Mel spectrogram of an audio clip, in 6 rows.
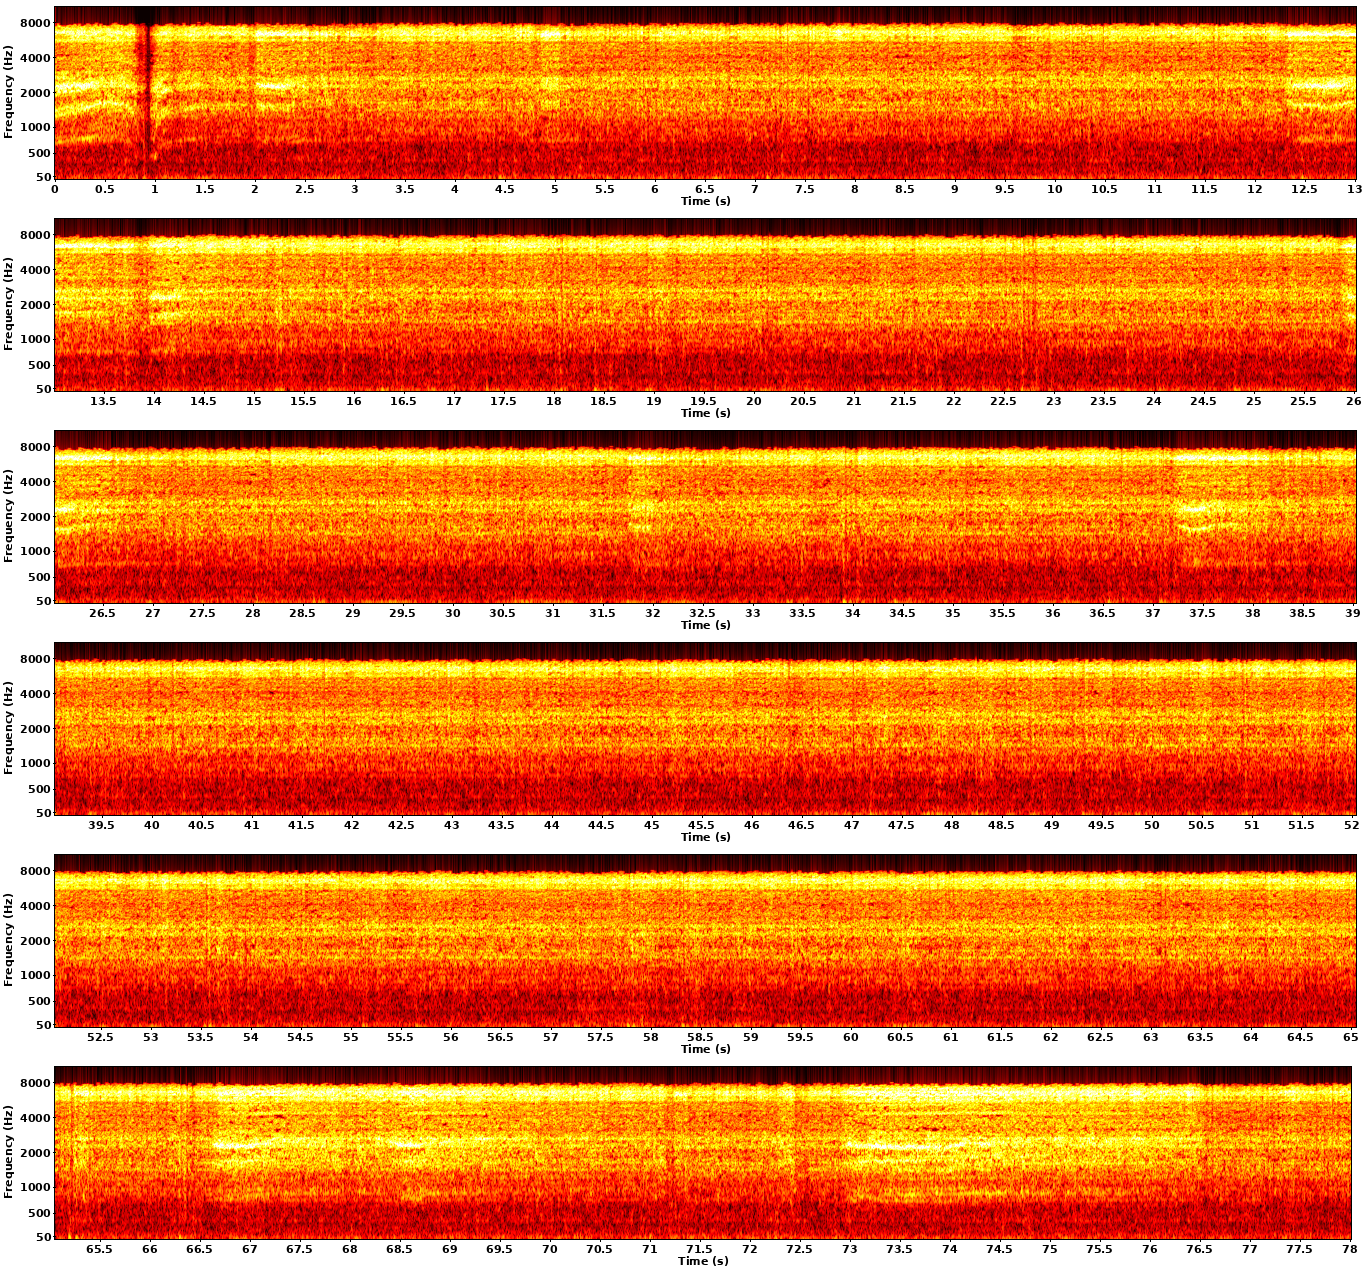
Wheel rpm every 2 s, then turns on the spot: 170, 230, 230, 230, 230, 230, 230, 230, 230, 230, 230, 230, 230, 230, 230, 230, 230, 230, 230, 230, 230, 240, 240, 230, 230, 230, 230, 230, 240, 240, 230, 230, 230, 230, 230, 230, 230, 230, 230.
none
